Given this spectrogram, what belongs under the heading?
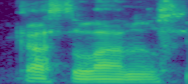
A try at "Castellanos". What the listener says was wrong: I think the L is silent.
